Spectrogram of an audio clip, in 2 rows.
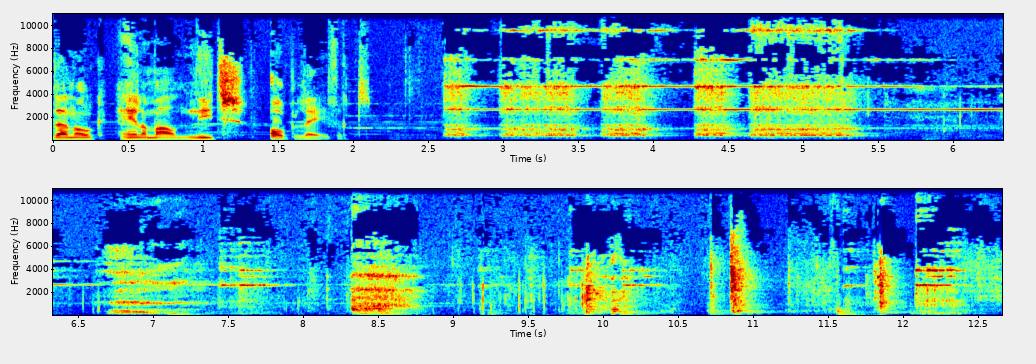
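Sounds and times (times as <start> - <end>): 
speech: 0.0 - 2.2, 6.7 - 7.4, 8.3 - 10.3
doorbell rung insistently by a milkman: 2.6 - 10.6
shuffling movement: 5.4 - 11.6.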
